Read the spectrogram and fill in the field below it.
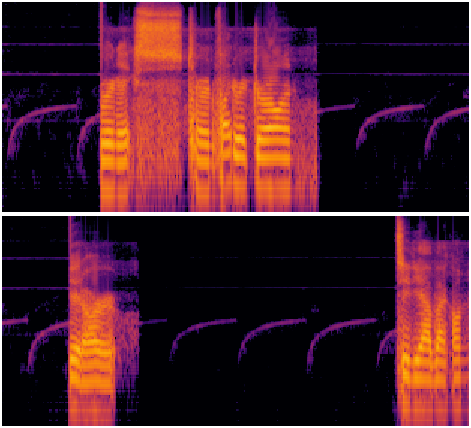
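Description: A young man speaks in short bursts through a headset radio.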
